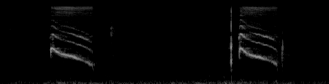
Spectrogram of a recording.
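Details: Chipmunk described as angry gives two harsh, downward-sliding squeals, nearly two seconds apart, with a faint click just before the second, otherwise quiet.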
